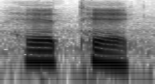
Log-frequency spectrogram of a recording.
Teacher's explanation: 예로 발음하는 게 원칙인데 에로 발음할 수도 있겠죠.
